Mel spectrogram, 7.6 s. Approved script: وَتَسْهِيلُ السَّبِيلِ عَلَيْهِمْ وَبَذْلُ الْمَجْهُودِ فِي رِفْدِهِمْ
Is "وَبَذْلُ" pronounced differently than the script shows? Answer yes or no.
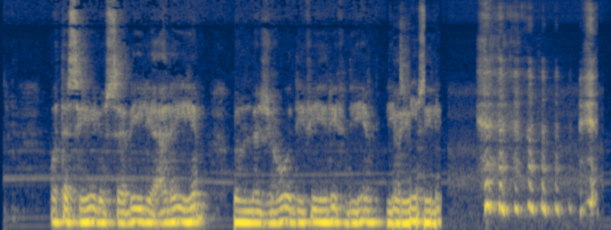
yes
